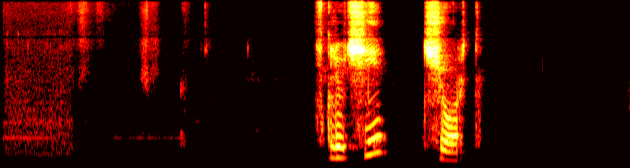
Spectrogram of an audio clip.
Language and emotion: Russian, neutral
